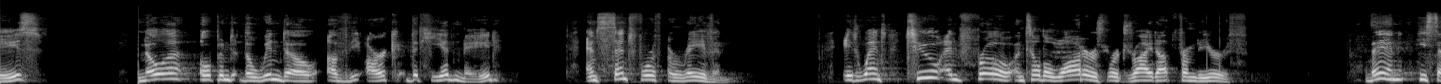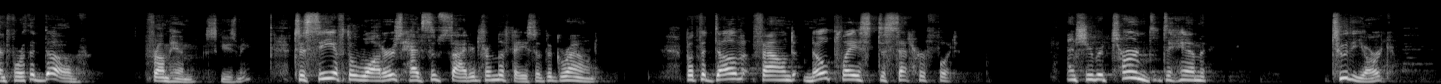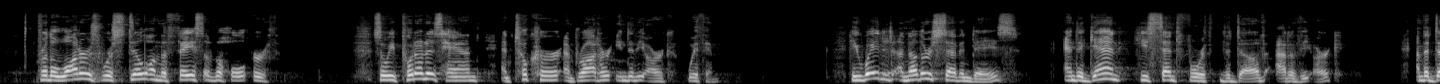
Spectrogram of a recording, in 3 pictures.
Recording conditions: large echoing room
